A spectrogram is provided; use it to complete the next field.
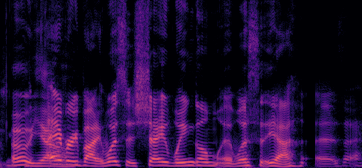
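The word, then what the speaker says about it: Shea Whigham: Shea Wingham? Is that how you say it? Yes, Shea Wingham.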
